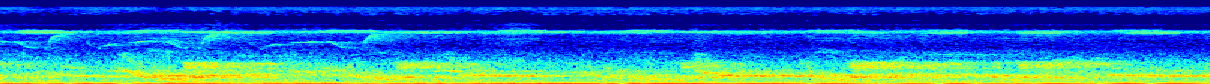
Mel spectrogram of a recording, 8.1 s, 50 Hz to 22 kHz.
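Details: Red howler monkeys high in the canopy at Iwokrama forest, Guyana, on the morning of 11 May 2024, give deep, rolling roars surging and fading in waves before stopping, over a low rumble and faint insect hum.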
